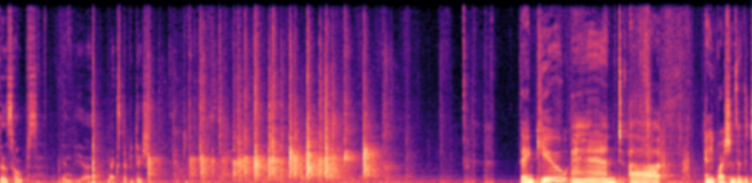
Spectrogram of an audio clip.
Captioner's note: applause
